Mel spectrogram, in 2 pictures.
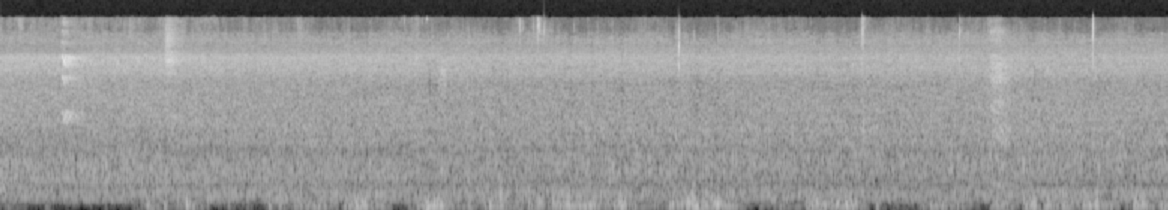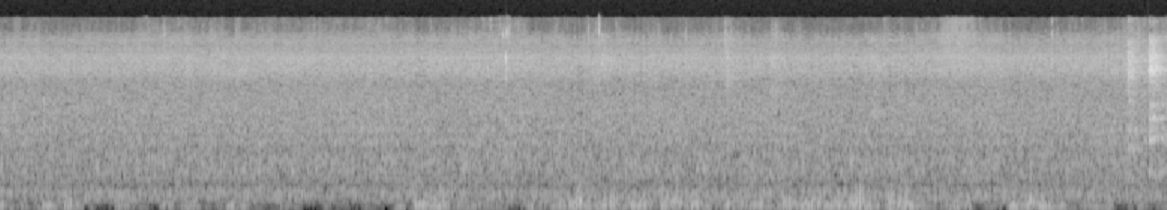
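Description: Steady whir of a mechanical fan, with irregular low rumbles throughout, like air buffeting the microphone.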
